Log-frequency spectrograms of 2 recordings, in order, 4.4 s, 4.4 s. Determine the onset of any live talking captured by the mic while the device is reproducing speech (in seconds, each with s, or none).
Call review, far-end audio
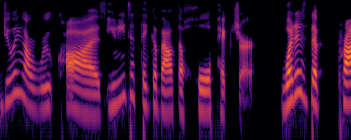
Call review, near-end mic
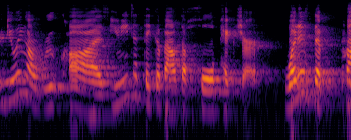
none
